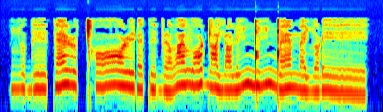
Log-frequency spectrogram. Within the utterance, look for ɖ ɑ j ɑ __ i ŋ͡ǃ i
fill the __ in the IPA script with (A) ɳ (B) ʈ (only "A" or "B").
A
